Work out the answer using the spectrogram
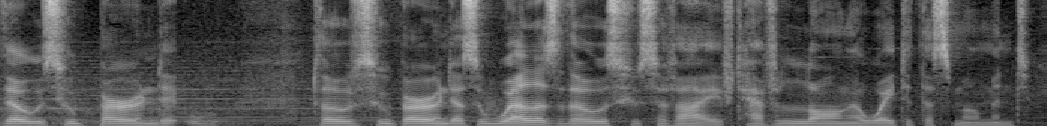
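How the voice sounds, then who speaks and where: A man streaming a game, reading quest text aloud and reacting casually, with excitable exclamations and hesitant, self-correcting commentary. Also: lowish voice. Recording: music behind the voice. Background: game music.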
